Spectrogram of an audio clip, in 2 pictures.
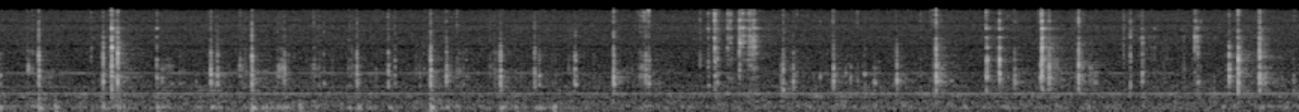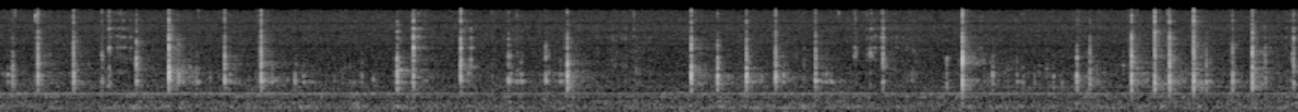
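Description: A spoon clicking and scraping against a ceramic bowl while mixing coleslaw: irregular sharp clicks several times a second.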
